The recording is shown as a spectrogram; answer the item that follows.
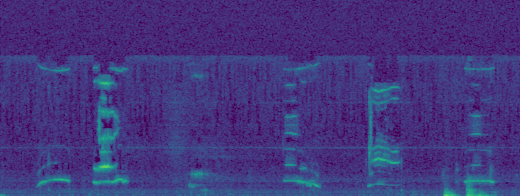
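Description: Two-and-a-half-week-old kittens mewing: about five short, thin, high-pitched mews, each rising and falling in pitch, spread a second or so apart. Near the end come two louder low bumps.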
